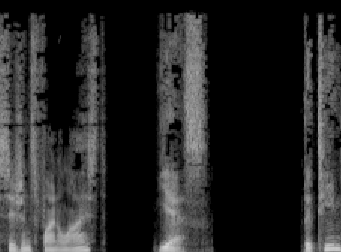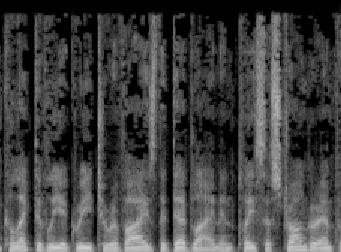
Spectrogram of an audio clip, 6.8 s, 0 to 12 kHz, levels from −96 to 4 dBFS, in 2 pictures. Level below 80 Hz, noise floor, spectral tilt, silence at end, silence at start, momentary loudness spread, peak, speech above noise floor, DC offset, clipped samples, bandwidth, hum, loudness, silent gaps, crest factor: -50 dBFS; under -90 dBFS; -5 dB/octave; 0 s; 0 s; 6 LU; -6 dBFS; over 67 dB; under 0.1%; under 0.1%; 12 kHz; none; -24 LUFS; 1.09-1.52 s, 2.15-3.00 s; 18 dB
